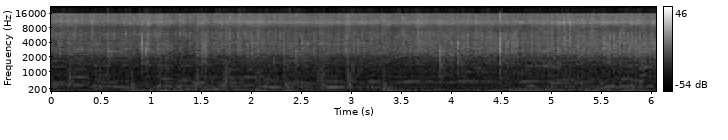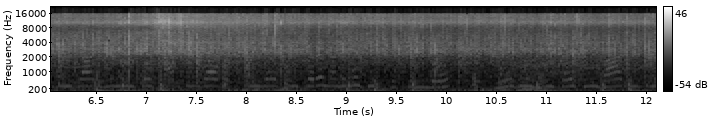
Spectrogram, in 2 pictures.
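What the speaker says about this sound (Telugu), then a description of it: "టూ సైడ్స్ అయితే బాగా ఫ్రై చేసుకోవాలి. కొంచెం ఆయిల్ అయితే పడుతుంది." Billa kudumu, a breakfast dumpling, fries in a little oil in a pan. The soft, continuous sizzle holds steady with small crackles and occasional stirring, and no one speaks.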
